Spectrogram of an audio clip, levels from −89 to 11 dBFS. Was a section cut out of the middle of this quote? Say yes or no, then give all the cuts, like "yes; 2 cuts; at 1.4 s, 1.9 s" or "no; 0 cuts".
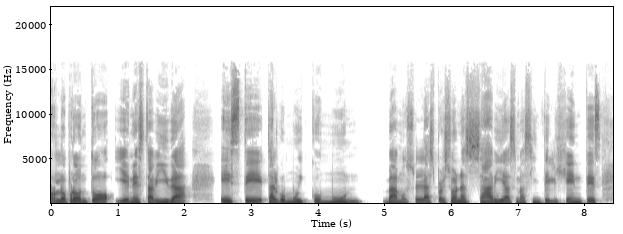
yes; 4 cuts; at 0.9 s, 3.3 s, 5.5 s, 6.3 s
